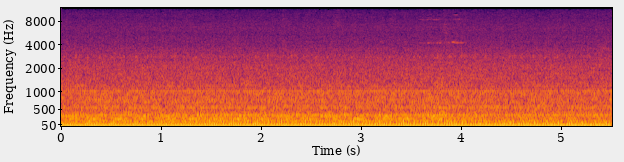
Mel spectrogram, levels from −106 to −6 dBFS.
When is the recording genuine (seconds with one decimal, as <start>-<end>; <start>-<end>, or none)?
0.0-5.5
